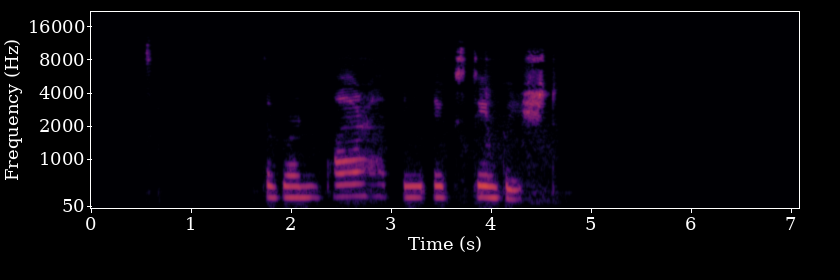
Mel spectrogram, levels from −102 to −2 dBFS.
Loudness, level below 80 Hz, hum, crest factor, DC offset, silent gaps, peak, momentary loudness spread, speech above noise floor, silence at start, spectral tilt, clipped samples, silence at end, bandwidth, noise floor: -54 LUFS; under -90 dBFS; none; 24 dB; under 0.1%; none; -34 dBFS; 11 LU; over 35 dB; 0.55 s; -2 dB/octave; under 0.1%; 2.45 s; 10 kHz; under -90 dBFS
